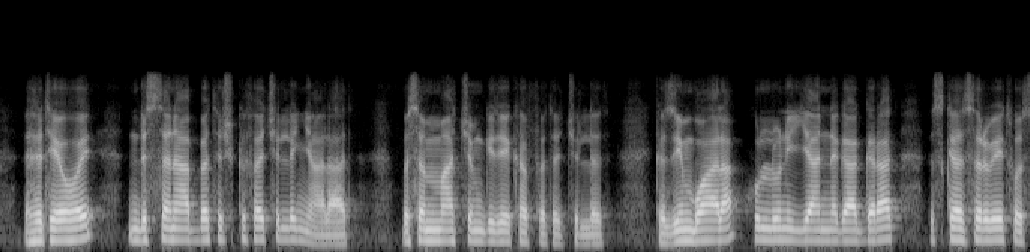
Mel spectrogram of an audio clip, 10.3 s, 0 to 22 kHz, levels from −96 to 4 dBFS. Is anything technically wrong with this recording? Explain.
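No, nothing in this speech recording stood out as a technical problem on listening.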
